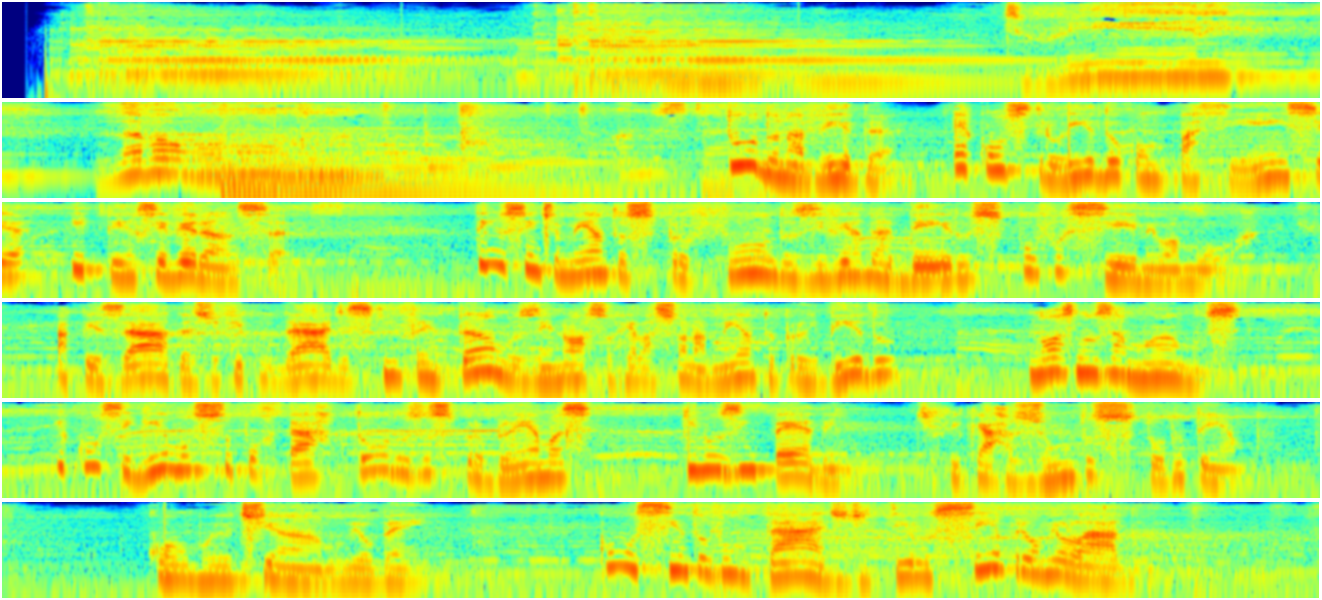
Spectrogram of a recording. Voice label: Romântica pra Amante

